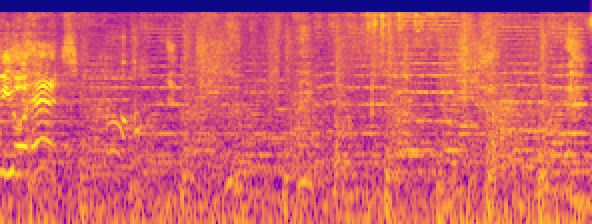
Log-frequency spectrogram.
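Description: Fight-scene soundtrack: music running under a series of hits and crashes, with a bending vocal cry near the start.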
